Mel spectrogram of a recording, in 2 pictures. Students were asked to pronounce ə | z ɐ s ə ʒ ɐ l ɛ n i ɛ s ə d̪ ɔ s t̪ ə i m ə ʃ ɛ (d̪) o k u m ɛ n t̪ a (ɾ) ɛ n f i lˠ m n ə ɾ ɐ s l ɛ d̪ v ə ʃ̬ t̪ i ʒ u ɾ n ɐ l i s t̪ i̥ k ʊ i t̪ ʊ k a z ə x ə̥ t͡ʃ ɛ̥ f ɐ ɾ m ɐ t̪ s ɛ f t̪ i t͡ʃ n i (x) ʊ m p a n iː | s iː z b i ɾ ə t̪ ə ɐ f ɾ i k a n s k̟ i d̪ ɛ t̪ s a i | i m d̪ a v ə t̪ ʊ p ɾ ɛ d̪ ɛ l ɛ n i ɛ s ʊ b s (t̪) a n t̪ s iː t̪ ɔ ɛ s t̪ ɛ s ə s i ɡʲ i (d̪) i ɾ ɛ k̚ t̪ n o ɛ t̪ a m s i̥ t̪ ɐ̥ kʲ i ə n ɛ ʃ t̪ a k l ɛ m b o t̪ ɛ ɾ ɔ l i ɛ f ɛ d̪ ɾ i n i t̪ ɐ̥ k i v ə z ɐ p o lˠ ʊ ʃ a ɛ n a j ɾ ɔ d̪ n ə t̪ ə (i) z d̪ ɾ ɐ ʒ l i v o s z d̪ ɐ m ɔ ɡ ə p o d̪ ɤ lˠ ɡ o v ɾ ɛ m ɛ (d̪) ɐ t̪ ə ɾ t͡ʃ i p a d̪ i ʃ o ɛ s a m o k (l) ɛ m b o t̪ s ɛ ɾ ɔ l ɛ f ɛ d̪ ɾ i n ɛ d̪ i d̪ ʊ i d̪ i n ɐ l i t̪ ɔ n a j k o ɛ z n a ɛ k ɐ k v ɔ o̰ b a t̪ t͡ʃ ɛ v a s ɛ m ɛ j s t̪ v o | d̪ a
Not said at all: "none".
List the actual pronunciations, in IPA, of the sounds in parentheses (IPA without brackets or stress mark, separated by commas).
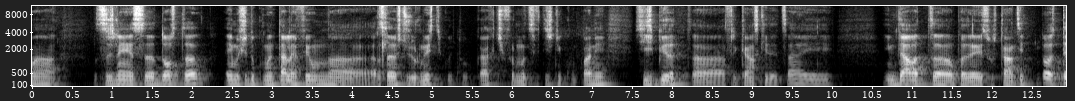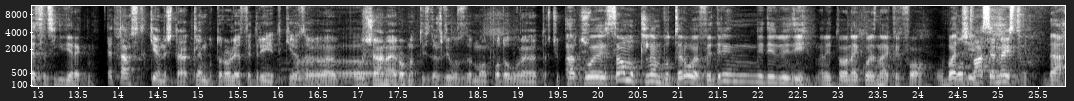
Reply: d̪, l, k, t̪, d̪, i, d̪, l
